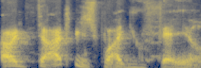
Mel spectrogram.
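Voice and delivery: put-on deliberate, rasping, wise old-master voice. Answering a reader's comment, putting on a Yoda voice. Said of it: "my Yoda voice".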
